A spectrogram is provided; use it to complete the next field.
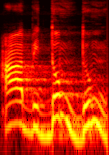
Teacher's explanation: تنوین کے بعد میم آیا تو ادغام یرملون یعنی ادغام میم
